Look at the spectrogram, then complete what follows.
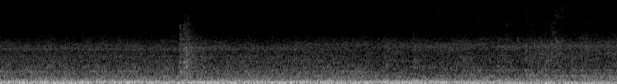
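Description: Steady low rumble of airport terminal and jet bridge background noise, with one short click about two seconds in.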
